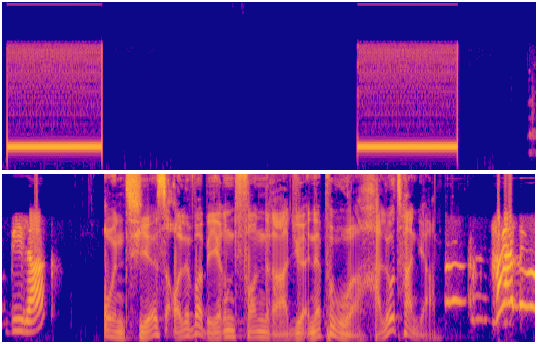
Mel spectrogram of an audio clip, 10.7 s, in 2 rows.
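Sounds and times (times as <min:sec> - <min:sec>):
telephone ringing tone of outgoing call: 0:00.0 - 0:01.0, 0:03.6 - 0:04.6
speech: 0:05.4 - 0:09.8.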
